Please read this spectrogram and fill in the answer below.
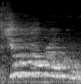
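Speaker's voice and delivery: very high, loud startled question; mother shocked at her child's demand, very high. Acted. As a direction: jolt up in disbelief.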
